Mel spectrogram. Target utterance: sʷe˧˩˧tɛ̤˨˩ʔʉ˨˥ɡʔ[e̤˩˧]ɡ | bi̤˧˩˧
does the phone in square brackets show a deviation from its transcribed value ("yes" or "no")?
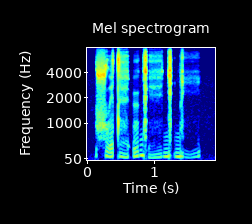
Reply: no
